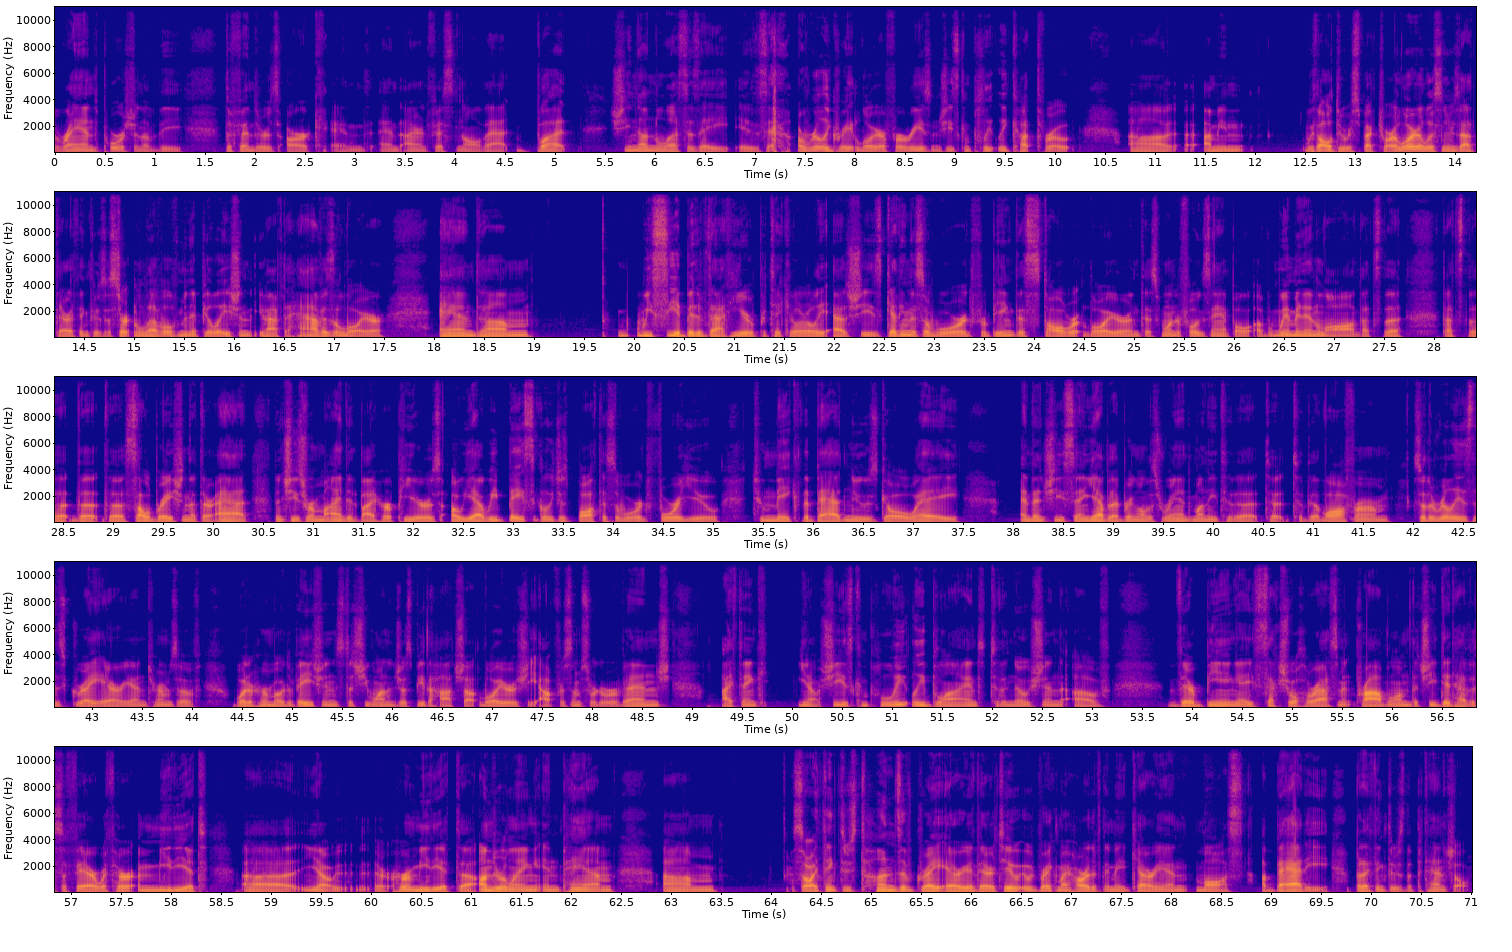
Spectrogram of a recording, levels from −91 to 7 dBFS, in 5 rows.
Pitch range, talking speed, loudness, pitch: 70-80 Hz, 200 wpm, -26 LUFS, 75 Hz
